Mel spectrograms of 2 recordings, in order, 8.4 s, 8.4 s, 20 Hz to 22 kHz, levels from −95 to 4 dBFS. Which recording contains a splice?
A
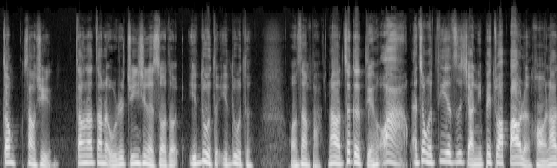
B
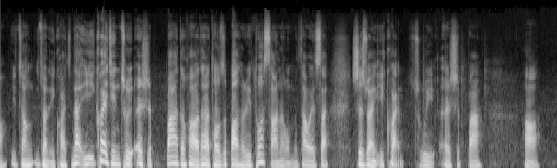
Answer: A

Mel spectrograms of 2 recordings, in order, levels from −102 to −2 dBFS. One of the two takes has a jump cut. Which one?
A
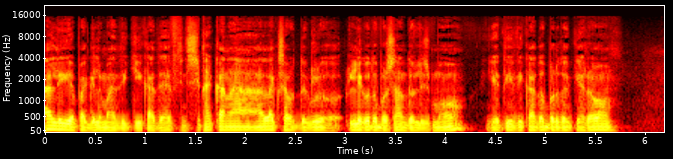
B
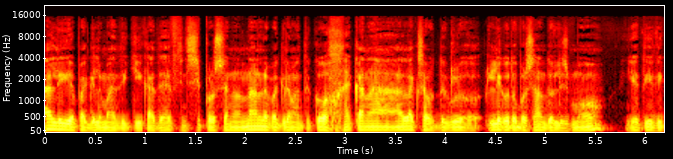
A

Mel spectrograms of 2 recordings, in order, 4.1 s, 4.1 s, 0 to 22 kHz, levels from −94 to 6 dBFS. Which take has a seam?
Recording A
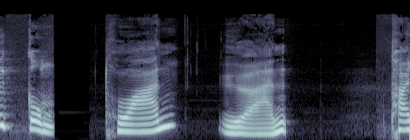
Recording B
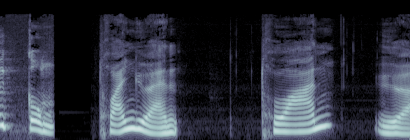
A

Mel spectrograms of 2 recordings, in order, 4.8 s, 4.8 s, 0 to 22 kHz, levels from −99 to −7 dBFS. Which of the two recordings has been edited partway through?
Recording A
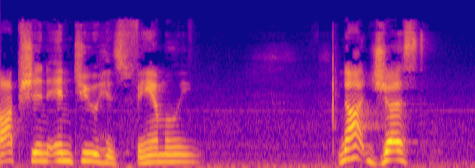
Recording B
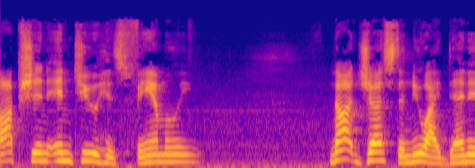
A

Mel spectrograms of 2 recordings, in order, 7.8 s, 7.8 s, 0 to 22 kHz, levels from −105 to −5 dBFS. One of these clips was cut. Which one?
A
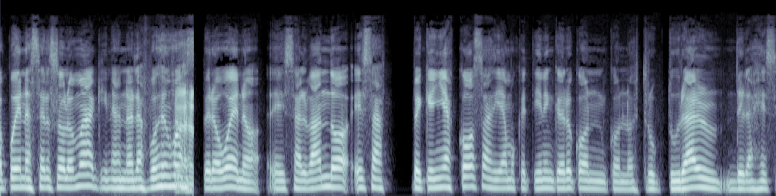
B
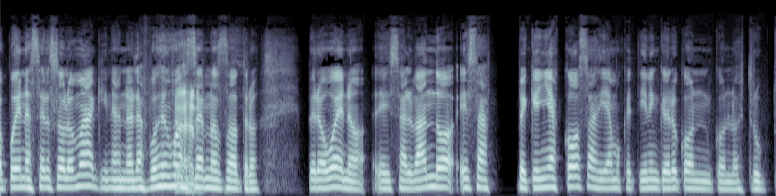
A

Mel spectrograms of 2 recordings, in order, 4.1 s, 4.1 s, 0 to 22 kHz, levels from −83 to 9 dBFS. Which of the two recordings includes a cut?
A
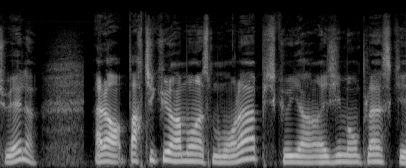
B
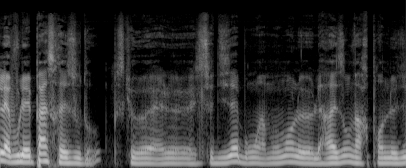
A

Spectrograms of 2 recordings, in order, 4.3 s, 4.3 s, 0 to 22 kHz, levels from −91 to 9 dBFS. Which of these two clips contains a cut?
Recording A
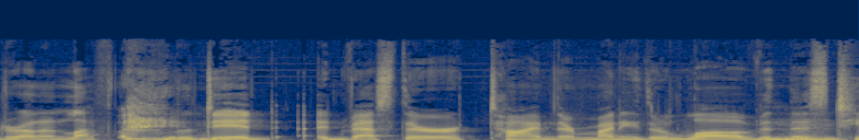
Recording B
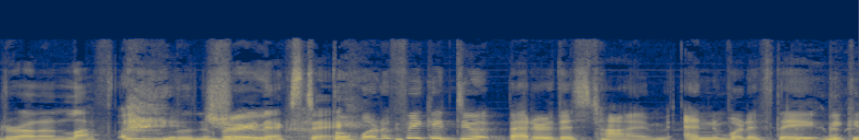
A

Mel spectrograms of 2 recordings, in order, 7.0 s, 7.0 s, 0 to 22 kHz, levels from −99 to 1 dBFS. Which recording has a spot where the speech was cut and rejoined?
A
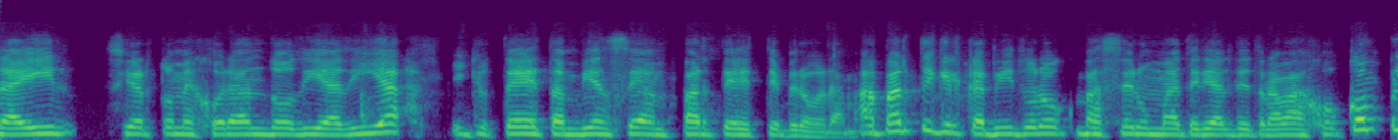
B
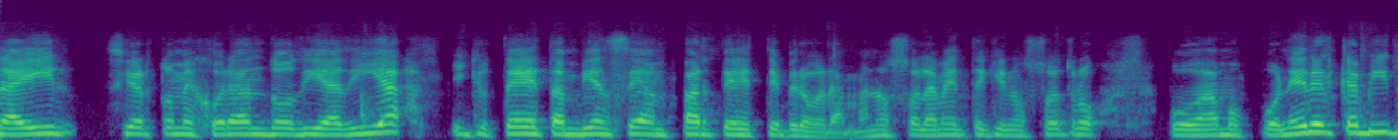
A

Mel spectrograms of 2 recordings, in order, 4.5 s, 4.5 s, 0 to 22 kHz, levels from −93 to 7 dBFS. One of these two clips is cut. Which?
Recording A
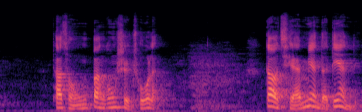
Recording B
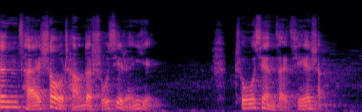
B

